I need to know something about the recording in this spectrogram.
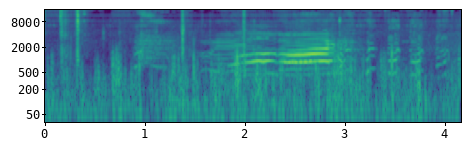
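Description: Young women laugh and cry out with excitement.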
